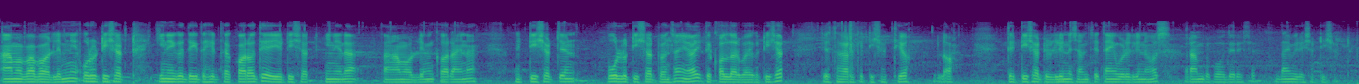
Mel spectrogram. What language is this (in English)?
Nepali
